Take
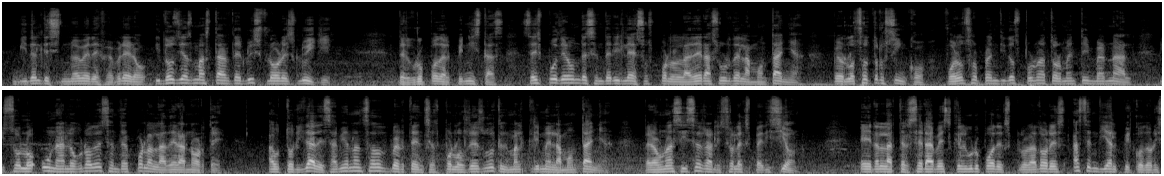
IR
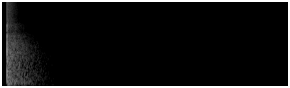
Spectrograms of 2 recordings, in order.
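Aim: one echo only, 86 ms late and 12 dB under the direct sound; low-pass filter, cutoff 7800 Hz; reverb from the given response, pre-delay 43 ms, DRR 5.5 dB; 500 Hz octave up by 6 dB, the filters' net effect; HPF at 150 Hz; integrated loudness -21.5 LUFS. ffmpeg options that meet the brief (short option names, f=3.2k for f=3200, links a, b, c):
-filter_complex "[0:a]highpass=150,lowpass=7.8k,equalizer=f=500:t=o:g=7.5,aecho=1:1:86:0.251,asplit=2[a][b];[1:a]atrim=start_sample=2205,adelay=43[c];[b][c]afir=irnorm=-1:irlink=0,volume=-19.5dB[d];[a][d]amix=inputs=2:normalize=0,volume=-1.5dB"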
